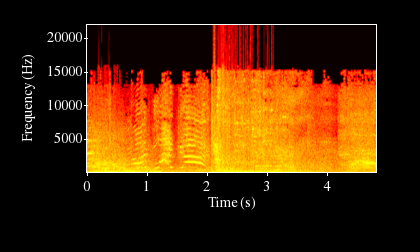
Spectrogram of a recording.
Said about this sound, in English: The runaway garbage truck smashes into the back of a delivery truck and turns over.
